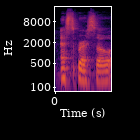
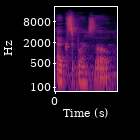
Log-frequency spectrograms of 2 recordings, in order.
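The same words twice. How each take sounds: First: It begins with an 'es' sound. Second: It begins with an 'ex' sound. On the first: The speaker calls it right. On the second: The speaker calls it wrong.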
